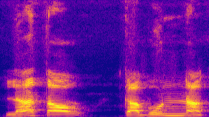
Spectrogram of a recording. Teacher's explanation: This ra we read in heavy sound because ra has a sukun sign and there is fatha on the before letter.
